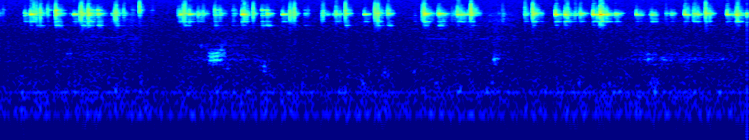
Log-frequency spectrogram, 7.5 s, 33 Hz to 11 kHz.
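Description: Fingernails tap quickly on a green retro glass vase with a swirly pattern, dating from about the 1960s, in quick bursts separated by short pauses. Each tap is a bright, high, glassy click that dies away almost at once, and the vase makes a very nice tapping sound.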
